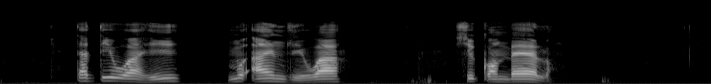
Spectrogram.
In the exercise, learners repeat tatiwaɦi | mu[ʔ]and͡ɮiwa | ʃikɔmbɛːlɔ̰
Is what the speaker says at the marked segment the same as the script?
yes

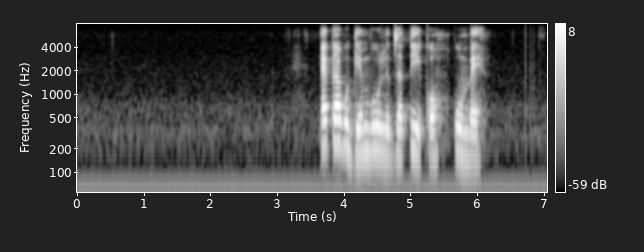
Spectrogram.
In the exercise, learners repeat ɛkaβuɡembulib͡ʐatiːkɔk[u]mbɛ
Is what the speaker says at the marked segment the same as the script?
no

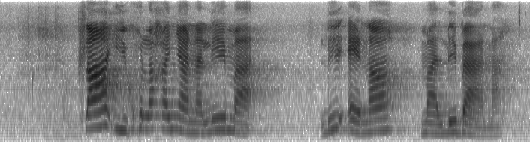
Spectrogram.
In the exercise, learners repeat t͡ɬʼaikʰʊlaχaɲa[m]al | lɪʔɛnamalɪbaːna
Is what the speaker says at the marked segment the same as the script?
no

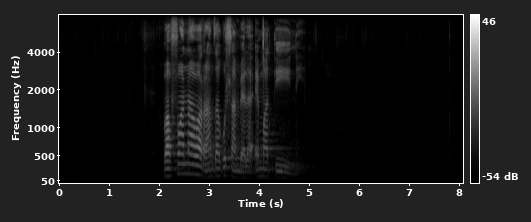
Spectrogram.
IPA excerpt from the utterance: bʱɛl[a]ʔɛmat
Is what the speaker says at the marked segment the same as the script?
yes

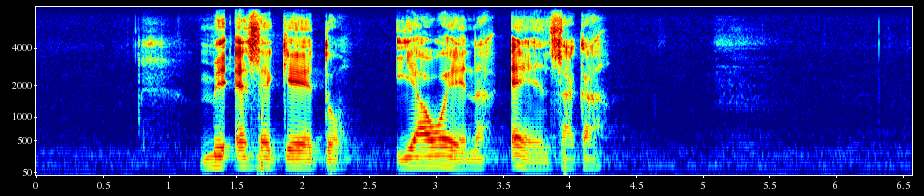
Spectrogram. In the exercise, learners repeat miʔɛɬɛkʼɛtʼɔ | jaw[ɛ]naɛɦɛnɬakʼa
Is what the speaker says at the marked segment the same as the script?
yes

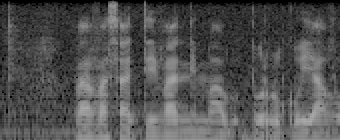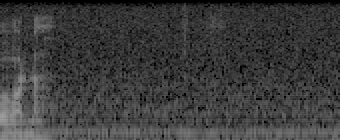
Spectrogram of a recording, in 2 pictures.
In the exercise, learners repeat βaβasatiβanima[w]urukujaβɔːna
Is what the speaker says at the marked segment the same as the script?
no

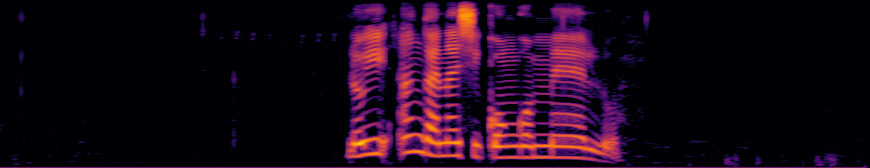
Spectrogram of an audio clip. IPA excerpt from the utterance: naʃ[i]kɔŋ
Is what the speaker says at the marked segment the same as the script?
yes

